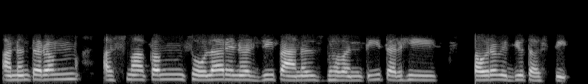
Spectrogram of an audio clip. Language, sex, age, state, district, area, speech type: Sanskrit, female, 18-30, Andhra Pradesh, N T Rama Rao, urban, conversation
